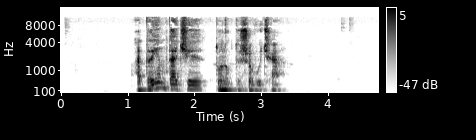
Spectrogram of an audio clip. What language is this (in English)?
Mari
